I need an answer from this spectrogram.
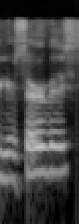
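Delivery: ordinary talk, nothing marked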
